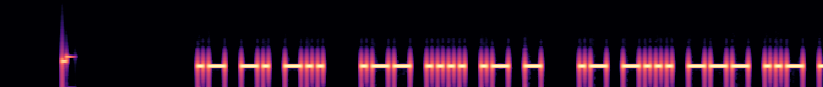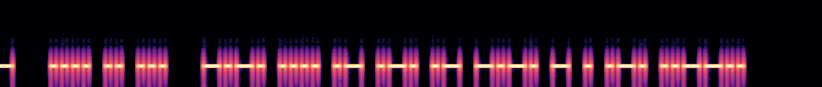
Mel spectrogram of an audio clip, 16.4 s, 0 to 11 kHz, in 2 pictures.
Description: Morse code, heard as a keyed tone, about 22 wpm, 700 Hz. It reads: AND WHAT ABOUT HIS CHARACTER?
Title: Sentences from Top 1200 Words 22wpm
